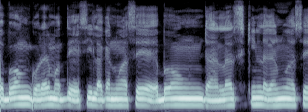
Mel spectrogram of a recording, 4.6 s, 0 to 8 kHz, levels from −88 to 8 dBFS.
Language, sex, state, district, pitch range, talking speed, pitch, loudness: Bengali, male, Assam, Hailakandi, 120-130 Hz, 140 wpm, 125 Hz, -10 LUFS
